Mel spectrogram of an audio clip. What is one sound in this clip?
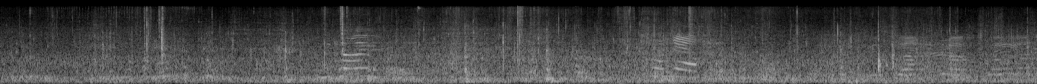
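Oars dip and splash rhythmically in the water.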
